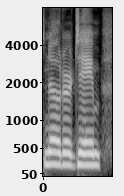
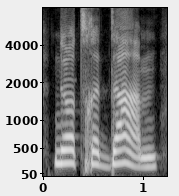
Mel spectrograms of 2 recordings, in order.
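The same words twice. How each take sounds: First: Said in the usual way. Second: Notre Dame the French way, "NOH-truh DAHM"; French pronunciation. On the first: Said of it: "you did pronounce Notre Dame". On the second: Retold or imitated. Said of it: "I do a terrible French accent".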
